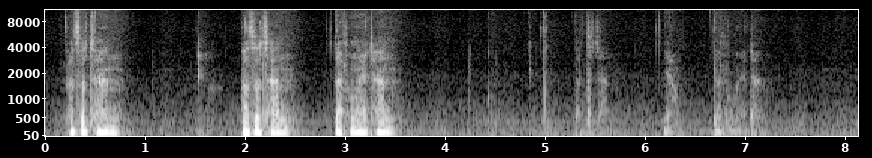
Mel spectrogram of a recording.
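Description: A young man speaks softly in short bursts, very close to a microphone.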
